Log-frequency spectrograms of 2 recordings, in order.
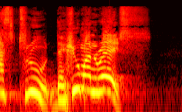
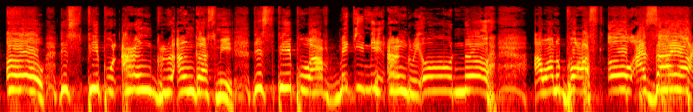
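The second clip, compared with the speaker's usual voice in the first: hammed-up angry God; 6 semitones higher than usual. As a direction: play God about to burst with anger. God voiced angry to Isaiah.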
